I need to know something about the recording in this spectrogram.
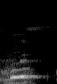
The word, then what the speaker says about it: trousse: And then trousse, like kind of like a truce after an argument or after a war.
